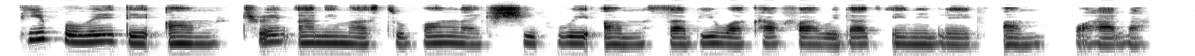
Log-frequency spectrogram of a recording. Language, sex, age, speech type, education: Nigerian Pidgin, female, 15-29, spontaneous, tertiary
